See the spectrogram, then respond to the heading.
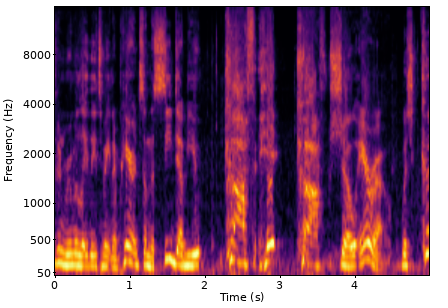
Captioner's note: cough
